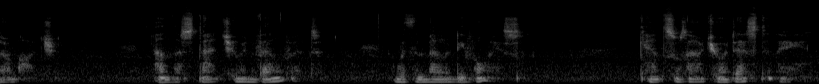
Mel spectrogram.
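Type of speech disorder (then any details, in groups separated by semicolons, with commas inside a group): Bulbar dysarthria; progressive bulbar palsy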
